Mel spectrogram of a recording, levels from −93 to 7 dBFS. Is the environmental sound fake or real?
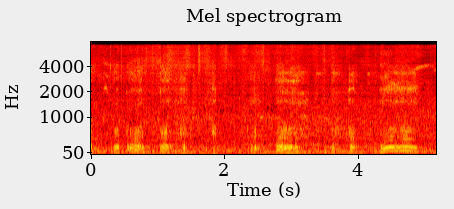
fake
